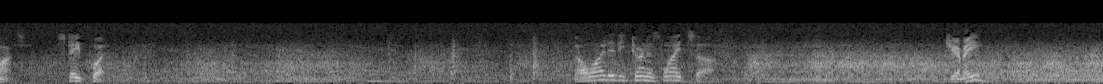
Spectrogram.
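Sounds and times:
speech: 0.0 - 1.2, 5.7 - 7.9, 9.5 - 10.0
truck turning around on narrow road: 0.0 - 11.0.

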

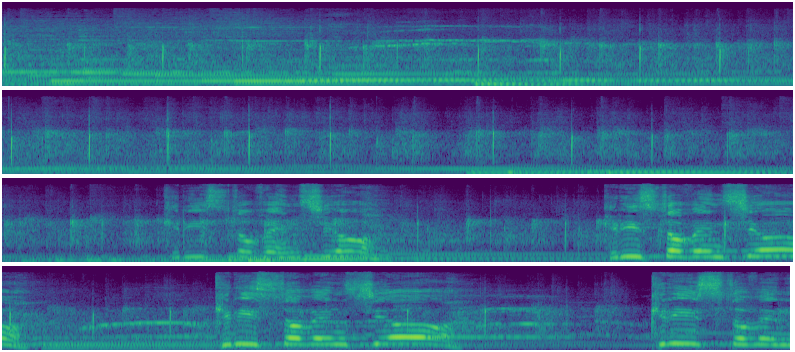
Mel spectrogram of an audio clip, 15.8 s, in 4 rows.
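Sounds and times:
sustained droning instrumental chords: 0.0 - 12.3
audience clapping in a steady rhythm: 0.0 - 15.7
speech: 9.1 - 9.9, 10.9 - 12.3, 13.0 - 14.3, 15.1 - 15.7.

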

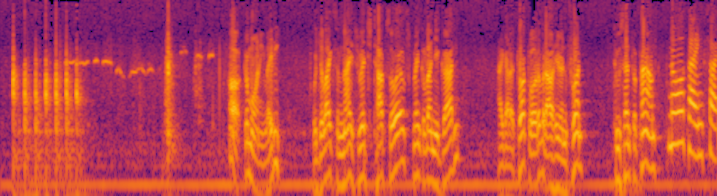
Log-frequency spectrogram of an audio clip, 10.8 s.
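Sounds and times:
low hum: 0.0 - 10.7
knocking on a door: 0.2 - 1.4
high warbling whistle: 1.0 - 3.3
speech: 3.4 - 10.7.

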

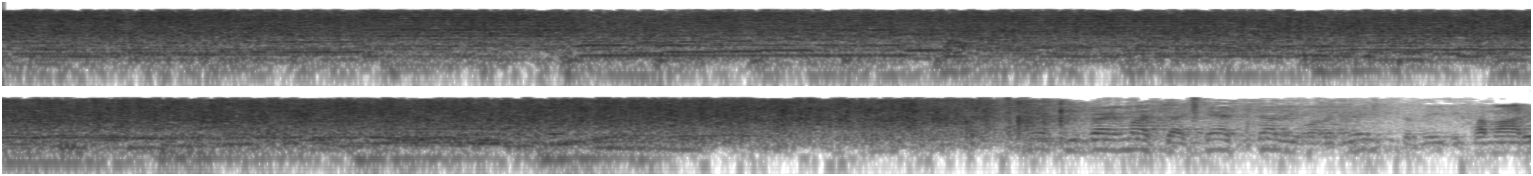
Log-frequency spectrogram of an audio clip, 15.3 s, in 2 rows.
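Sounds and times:
band playing sustained brassy chords: 0.0 - 11.6
crowd clapping: 0.0 - 14.2
speech: 15.0 - 15.2.

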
